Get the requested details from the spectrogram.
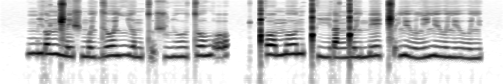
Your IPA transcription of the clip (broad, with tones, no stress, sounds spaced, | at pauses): m i˦ ɾ ɔ˦ ŋ͡ǁ eː˨ ʃ m o˨ lʲ d oː˦ lʲ ʎ ɤ˨ n t ṵ˩ ʃ ʎ uː˨ t o˦ w ɔ̰˦ | ǃʰ ɔ˦ m oː˥ n ǃʰ iː˩ ɾ a˨ ŋ͡ǃ ɯ˨ lʲ m eː˦ ǁ ḛ˦ lʲ uː˩ l i˦ lʲ uː˨ lʲ uː˩ lʲ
